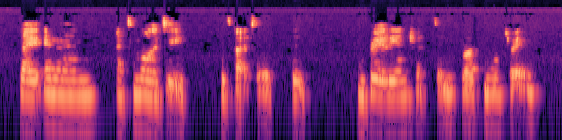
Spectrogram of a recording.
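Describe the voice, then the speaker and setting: Moderate pace with a British accent. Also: woman. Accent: English (UK). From England. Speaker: proofreader and editor. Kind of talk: interview.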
